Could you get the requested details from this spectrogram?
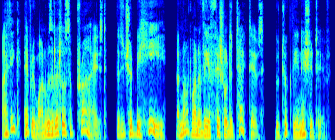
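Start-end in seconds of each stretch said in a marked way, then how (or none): none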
